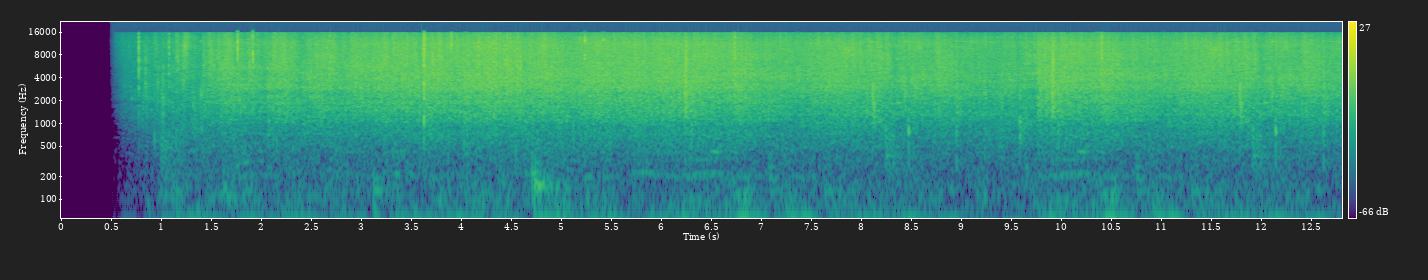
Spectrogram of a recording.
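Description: A crowd murmurs quietly in a large room.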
